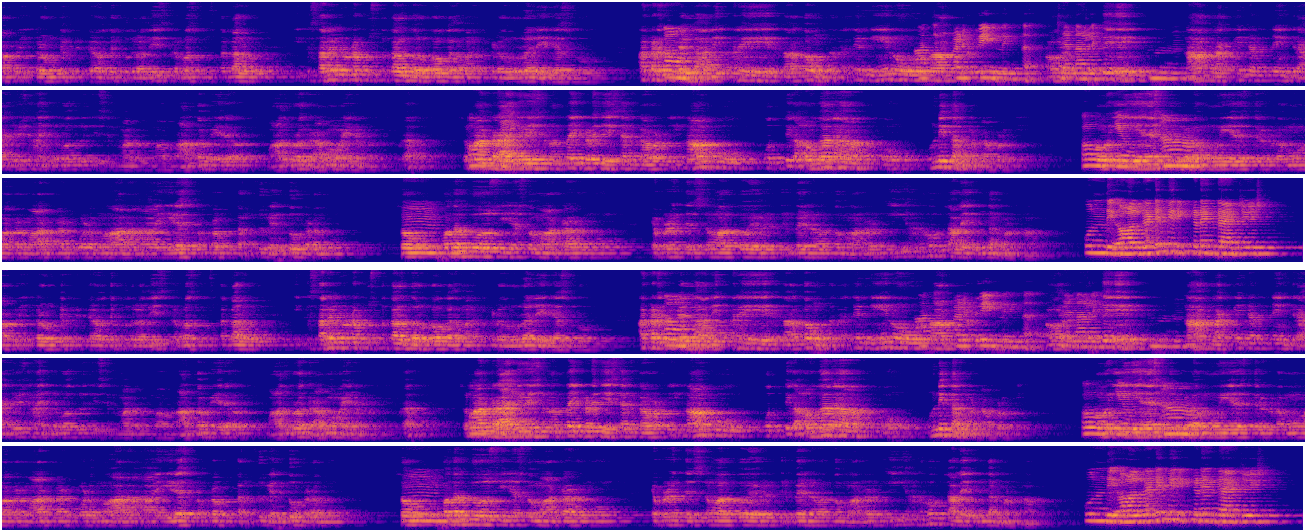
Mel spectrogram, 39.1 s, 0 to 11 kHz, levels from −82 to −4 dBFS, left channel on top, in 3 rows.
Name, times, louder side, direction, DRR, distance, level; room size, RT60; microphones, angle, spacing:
voice 1, 0.0-1.9 2.3-2.5 3.1-3.6 3.9-5.9 6.4-9.5 10.4-10.7 11.0-11.3 11.8-15.4 15.7-16.6 17.0-17.2 17.6-20.4 20.7-22.0 22.3-23.1 23.9-29.4 30.0-30.2 30.5-32.1 32.6-36.4, equal, 20° right, -5 dB, 0.9 m, -31 dB
voice 2, 6.6-7.0 9.1-11.0 11.5-11.8 17.7-18.2 23.8-25.1 30.1-30.5 36.9-38.7, left 1 dB, 45° left, 0 dB, 0.5 m, -30 dB
3.5 x 2.4 x 3.3 m, 0.93 s
head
